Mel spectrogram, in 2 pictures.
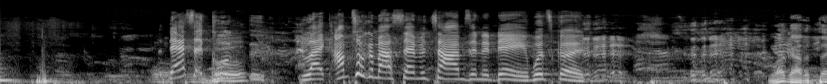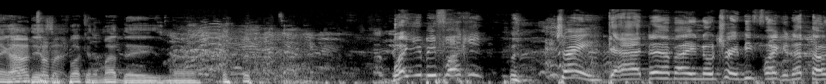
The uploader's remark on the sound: Live From The Highline Ballroom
